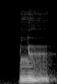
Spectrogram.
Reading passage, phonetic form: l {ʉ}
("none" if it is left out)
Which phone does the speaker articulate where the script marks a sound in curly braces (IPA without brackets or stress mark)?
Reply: ʉ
